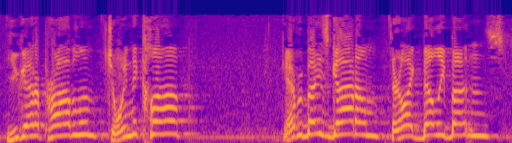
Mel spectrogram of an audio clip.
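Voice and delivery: high, lively teasing; bright joking up high; jovial. Acted. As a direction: toss it out playfully high. Preacher jokes everyone has problems.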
